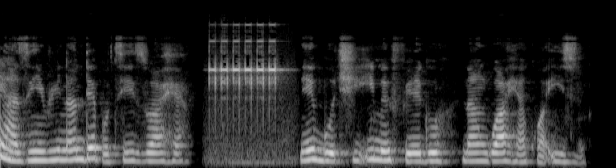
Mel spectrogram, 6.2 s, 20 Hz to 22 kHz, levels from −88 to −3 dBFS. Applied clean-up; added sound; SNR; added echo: none; Alarm; 2 dB; none.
